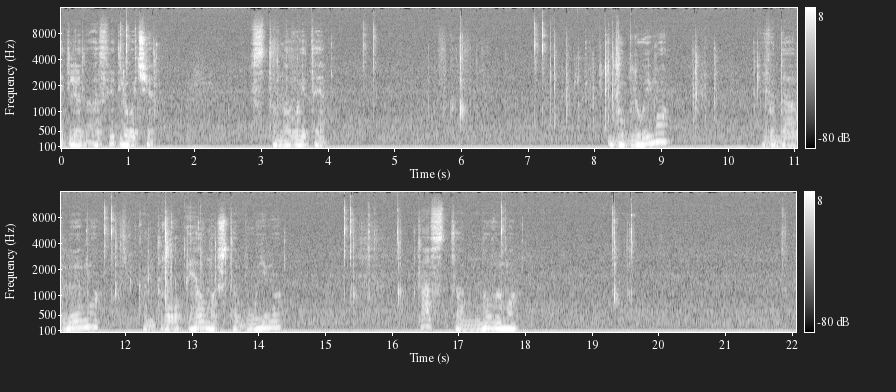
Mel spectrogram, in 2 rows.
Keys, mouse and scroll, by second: 7.4 click, 8.5 shift+d, 10.7 e, 12.9 ctrl+l, 13.6 s, 16.1-17.9 middle drag, 17.9 click, 19.9-22.0 middle drag.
